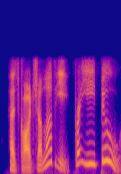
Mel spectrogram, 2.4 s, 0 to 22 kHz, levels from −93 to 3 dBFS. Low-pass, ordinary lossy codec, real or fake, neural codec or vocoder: 5.4 kHz; Opus, 32 kbps; fake; codec, 24 kHz, 0.9 kbps, WavTokenizer, large speech release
